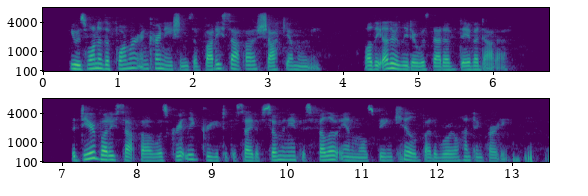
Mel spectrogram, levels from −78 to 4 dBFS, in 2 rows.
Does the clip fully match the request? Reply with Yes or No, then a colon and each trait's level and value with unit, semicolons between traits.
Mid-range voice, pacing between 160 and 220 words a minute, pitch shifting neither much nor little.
Yes: medium, 170 Hz; average, 180 wpm; average, 3.1 semitones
